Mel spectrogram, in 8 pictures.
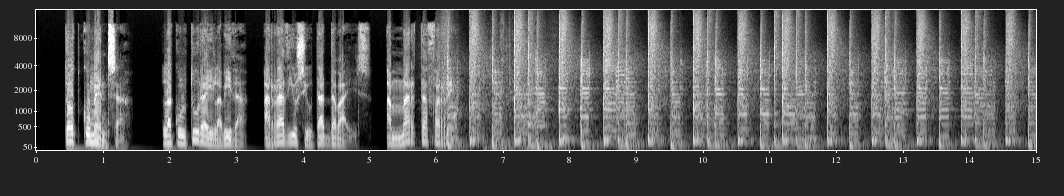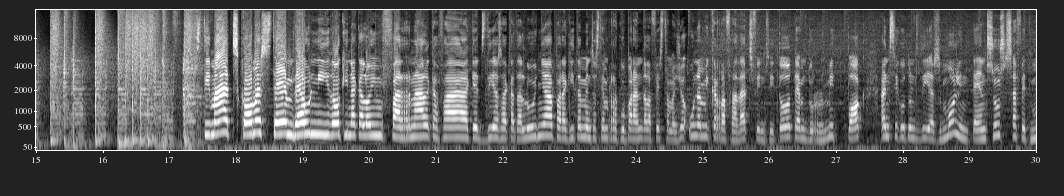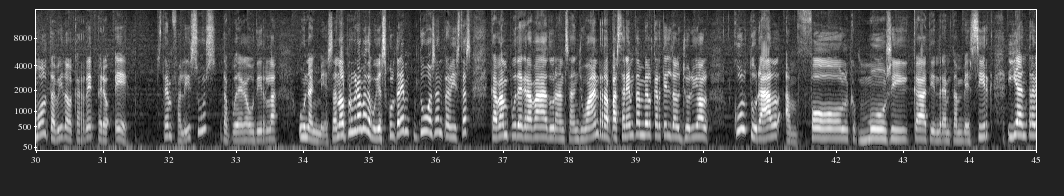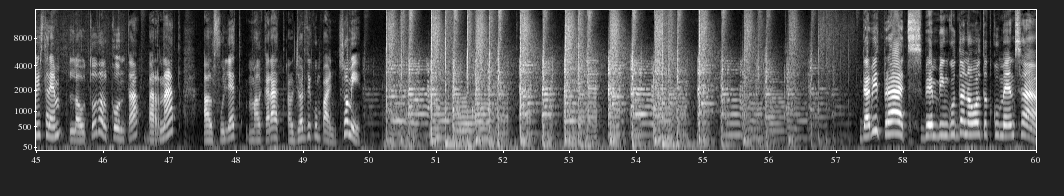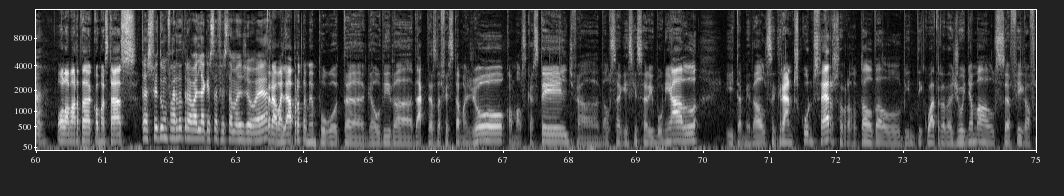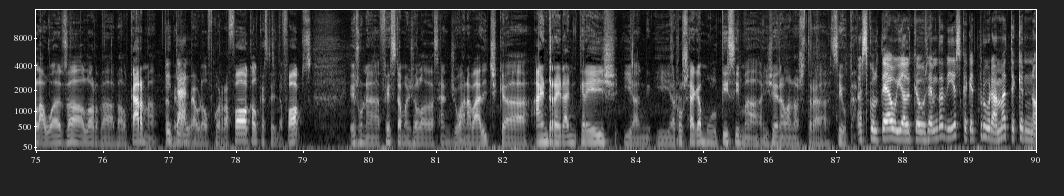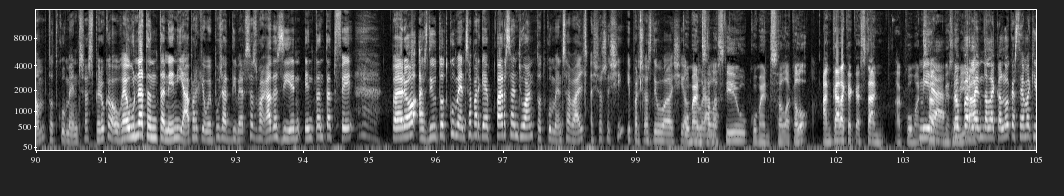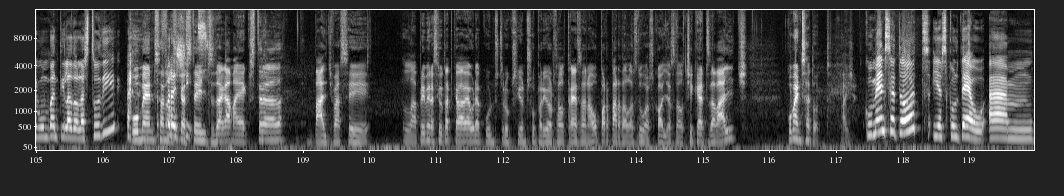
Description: Hem pogut parlar amb els Figa Flawas i Manu Guix, que va haver de suspendre el concert a Valls a causa de la pluja.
